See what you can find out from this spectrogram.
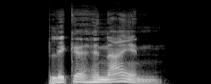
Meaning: inflection of hineinblicken: 1. first-person singular present 2. first/third-person singular subjunctive I 3. singular imperative
- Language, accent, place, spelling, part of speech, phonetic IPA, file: German, Germany, Berlin, blicke hinein, verb, [ˌblɪkə hɪˈnaɪ̯n], De-blicke hinein.ogg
